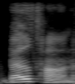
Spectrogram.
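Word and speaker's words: Beltane: In Ireland, Philip from Irish Medieval History last week was saying that the Beltan, as I think he pronounced it, is the fire festival,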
